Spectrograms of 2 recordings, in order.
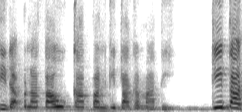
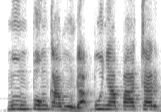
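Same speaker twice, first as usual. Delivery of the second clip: ordinary talk, nothing marked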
